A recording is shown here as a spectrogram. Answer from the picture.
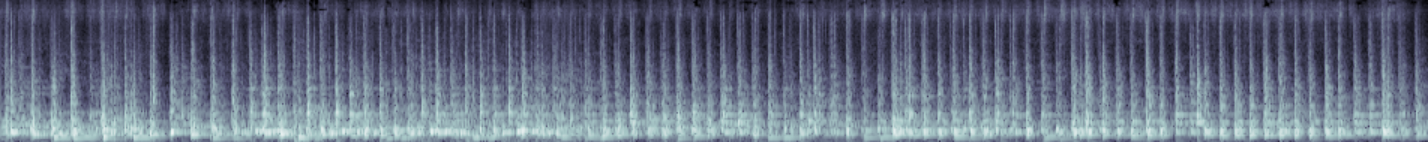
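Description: Ensemble of djembe hand drums played together in a fast, steady rhythm of sharp slaps and tones over a repeating pattern of low bass notes.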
